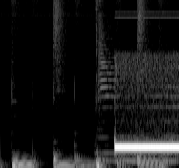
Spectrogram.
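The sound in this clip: A telephone tone while a call is being placed: a few short buzzy pulses, then a steady, continuous pitched tone that holds without a break to the end.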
